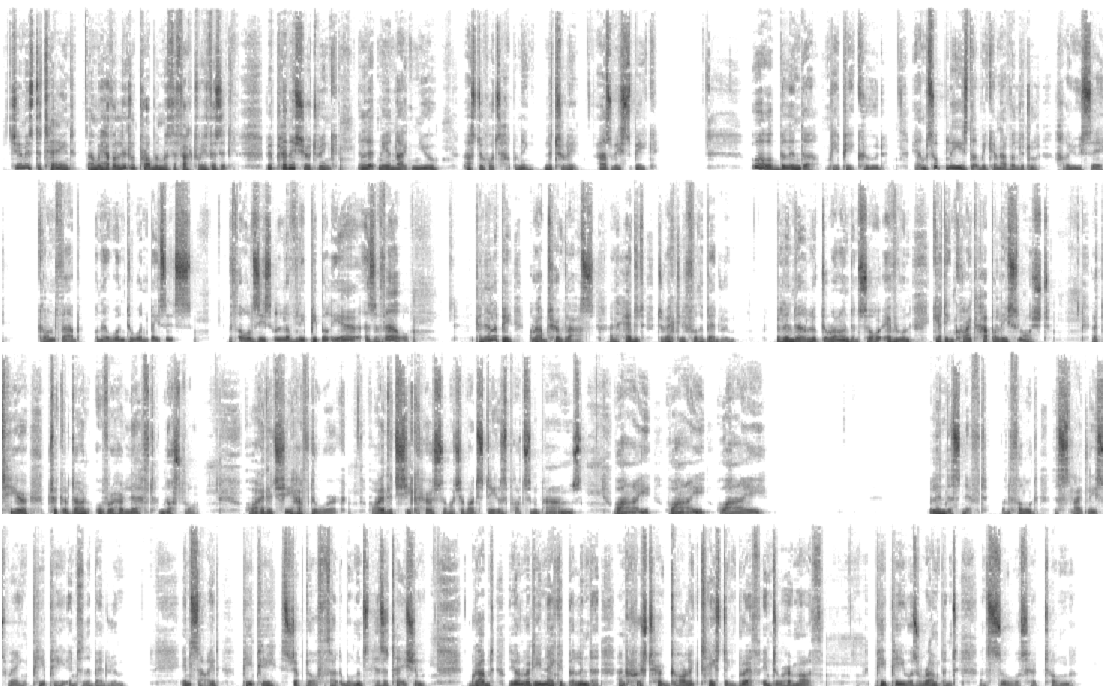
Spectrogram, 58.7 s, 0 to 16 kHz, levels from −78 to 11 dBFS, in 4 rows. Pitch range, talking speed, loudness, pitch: 125-185 Hz, 155 wpm, -20 LUFS, 150 Hz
